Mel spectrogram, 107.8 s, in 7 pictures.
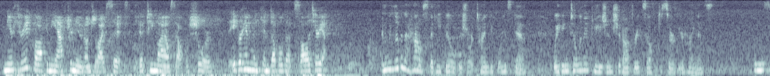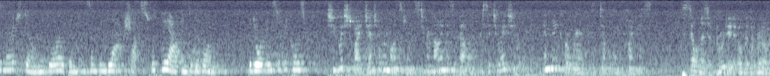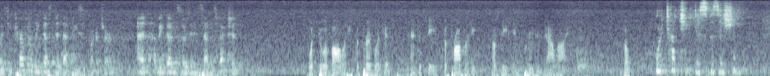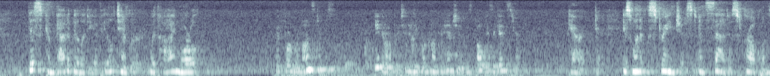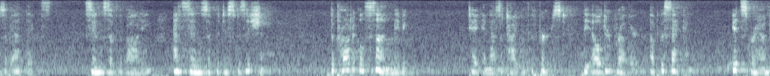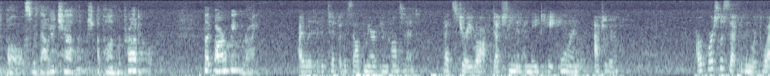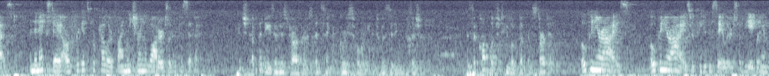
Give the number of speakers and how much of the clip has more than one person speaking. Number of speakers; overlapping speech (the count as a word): seven, no overlap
